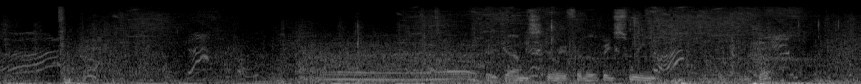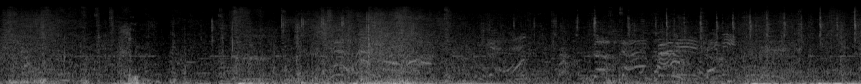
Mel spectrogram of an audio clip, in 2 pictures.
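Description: A heavy axe strikes a large monster with sharp impacts.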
